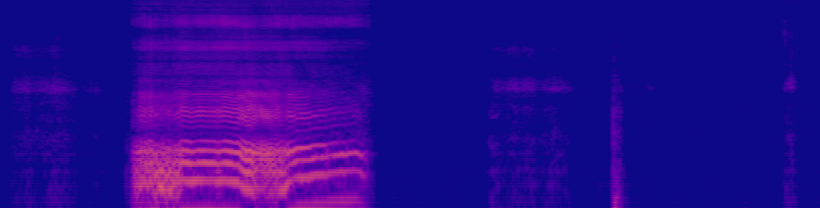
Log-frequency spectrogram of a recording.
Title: Dachshund Snoring, LOUD !! 😊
